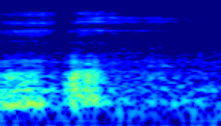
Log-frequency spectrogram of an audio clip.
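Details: Sleeping dog snoring: a single low, rough snorting breath fading into quiet breathing.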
